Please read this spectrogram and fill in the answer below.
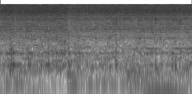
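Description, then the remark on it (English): A steady, loud rush of water pours continuously for two seconds, like a tap running full blast or water gushing, with a broad hissing splash and no voices. “to water damage to whatever the heck that was.”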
